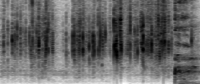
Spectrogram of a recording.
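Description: Trading-card booster-pack wrappers crinkling as they are handled: a dense run of fine crackles.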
